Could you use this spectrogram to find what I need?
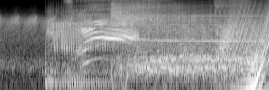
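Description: A huge energy blast roars and swells.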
